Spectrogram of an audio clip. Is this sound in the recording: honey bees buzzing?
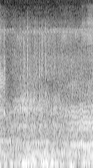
yes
